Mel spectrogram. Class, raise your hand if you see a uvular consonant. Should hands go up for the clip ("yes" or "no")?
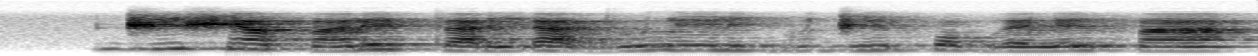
no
